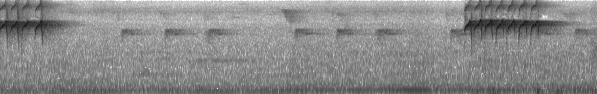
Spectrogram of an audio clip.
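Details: Recently purchased caged lesser green leafbird in song. A brief burst of rapid high trills is followed by soft, short whistled notes at a steady rhythm, then another loud trilled burst of about a second. Low background hum.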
